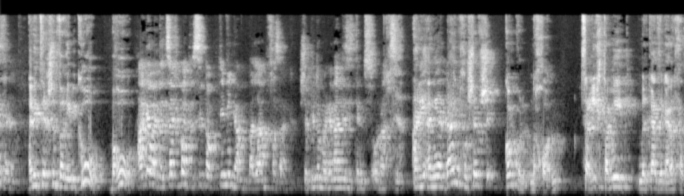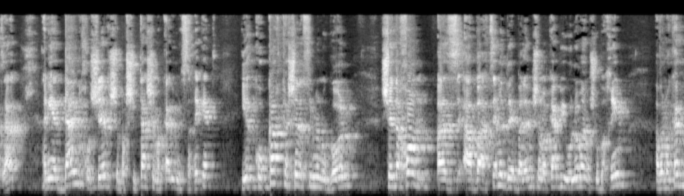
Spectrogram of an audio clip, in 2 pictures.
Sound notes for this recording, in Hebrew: דפקנו את הסאונד והקלטנו דרך המחשב במקום הקונסולה המקצועית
